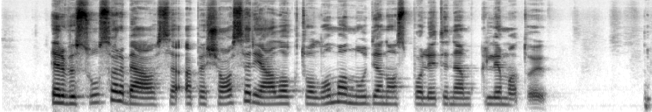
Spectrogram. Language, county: Lithuanian, Klaipėda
